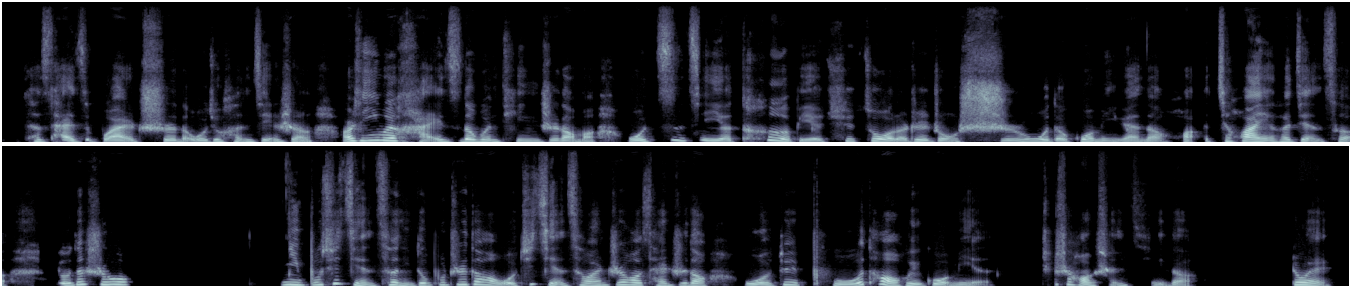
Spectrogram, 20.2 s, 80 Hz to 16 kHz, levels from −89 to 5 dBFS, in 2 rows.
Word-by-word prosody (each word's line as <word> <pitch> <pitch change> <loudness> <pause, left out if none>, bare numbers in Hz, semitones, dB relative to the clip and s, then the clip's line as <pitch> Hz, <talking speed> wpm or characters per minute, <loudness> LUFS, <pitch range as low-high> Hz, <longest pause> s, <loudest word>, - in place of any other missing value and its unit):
他 200 - -5
孩 - - +3
子 180 - -6
不 180 - -3
爱 150 0 +6
吃 180 - -1
的， - - -3
我 - - -1
就 200 +2 -1
很 195 -2 -5
谨 180 -1 -3
慎。 210 - -1 0.2
而 240 - +6
且 280 - 0
因 315 +2 +1
为 295 -2 +8
孩 - - -1
子 195 - -8
的 225 - +8
问 190 -2 -2
题， 185 -2 -9
你 165 - -6
知 165 0 -2
道 170 - +3
吗， - - -3 0.2
我 180 0 +3
自 305 - -4
己 170 - -3
也 165 - +2
特 295 -10 0
别 95 - -3
去 240 - -10
做 235 +2 +3
了 - - 0
这 190 -3 0
种 170 0 -3
食 155 +3 +1
物 225 -2 0
的 - - 0
过 210 -3 +1
敏 170 -1 -6
原 - - -2
的 - - -2
化 - - -4 0.2
检 200 - -3
化 225 +1 +8
验 170 -2 -1
和 195 +1 -1
检 195 - -3
测， - - -5 0.4
有 215 - +4
的 305 - +2
时 300 - -1
候 305 -1 +3 1.1
你 285 -1 +3
不 255 +2 -2
去 355 +8 +1
检 230 - -1
测 275 +8 +1
你 180 -7 -3
都 230 - +2
不 240 +4 -6
知 295 +3 0
道。 295 -5 +3
我 - - +2
去 330 - -5
检 180 - -2
测 230 +5 -4
完 220 +1 +1
之 270 +4 +1
后 260 -2 +5
才 205 -4 -4
知 225 +2 -4
道， 220 -4 +3 0.2
我 175 -2 +1
对 275 +7 -2
葡 180 -8 0
萄 - - +5
会 195 -1 0
过 180 0 +2
敏。 170 +10 -6 0.4
这 - - -11
是 300 - -1
好 180 -11 +3
神 180 +1 -4
奇 205 - -12
的， - - -5 0.7
对。 255 -8 +3
205 Hz, 260 characters per minute, -23 LUFS, 180-260 Hz, 1.1 s, 为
